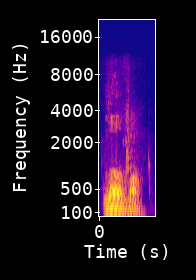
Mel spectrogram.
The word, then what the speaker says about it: Louisville: Louisville. Yeah. Now, here's my thing. I'm not from here. I go, guys, it was uh founded and discovered by King Louie, not King LOL.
